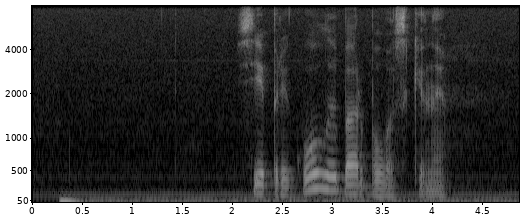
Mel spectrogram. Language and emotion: Russian, neutral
